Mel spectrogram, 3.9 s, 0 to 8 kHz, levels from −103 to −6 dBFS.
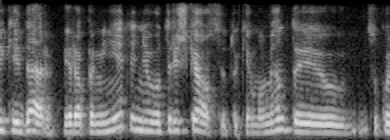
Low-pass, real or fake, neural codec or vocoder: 7.2 kHz; real; none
